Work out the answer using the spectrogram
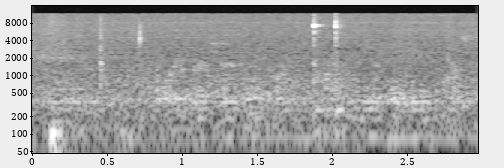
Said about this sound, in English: Well, I'm typing in our new website.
